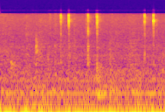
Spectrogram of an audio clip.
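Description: A handful of short, sharp computer clicks, about five of them spread across the middle, from a mouse being clicked through the Windows Start menu to launch Excel.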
